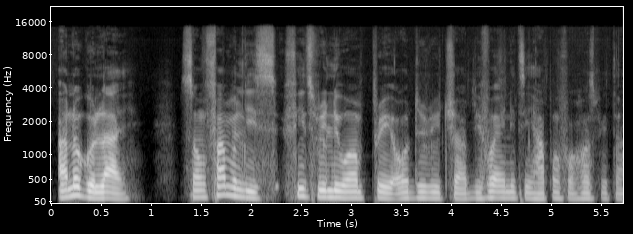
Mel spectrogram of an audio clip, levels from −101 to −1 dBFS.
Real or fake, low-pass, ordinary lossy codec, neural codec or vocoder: real; 14.4 kHz; none; none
